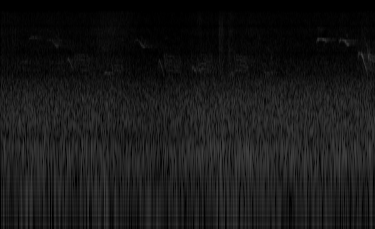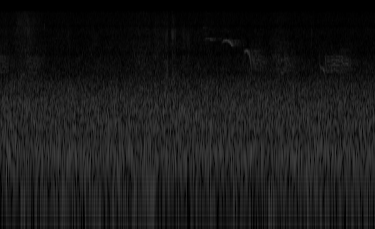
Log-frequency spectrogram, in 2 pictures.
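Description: Small birds chirping: short, high, downward-sliding notes repeated about once a second, faint over a steady low background noise.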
